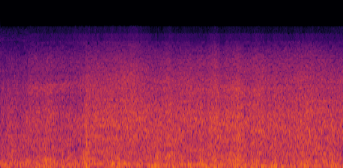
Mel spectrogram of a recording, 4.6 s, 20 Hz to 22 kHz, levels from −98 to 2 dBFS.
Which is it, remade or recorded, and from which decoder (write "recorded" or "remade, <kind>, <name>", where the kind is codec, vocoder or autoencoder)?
remade, autoencoder, DAC-VAE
